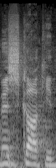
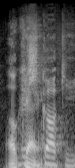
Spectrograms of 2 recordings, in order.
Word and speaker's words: mishkaki: say it mishk mishkaki that's that's a swahili word mishkaki yeah mishk and what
